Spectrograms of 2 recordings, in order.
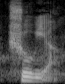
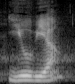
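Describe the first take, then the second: First: Lluvia with the ll as sh, shuvia; Rioplatense lluvia. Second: Lluvia with the ll as a y sound, yuvia; standard lluvia. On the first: Teacher modelling the Argentine sh in lluvia. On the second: Teacher showing standard lluvia with y. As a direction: say the ll in lluvia like an English y. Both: Shown as a demonstration. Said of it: "like sh".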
